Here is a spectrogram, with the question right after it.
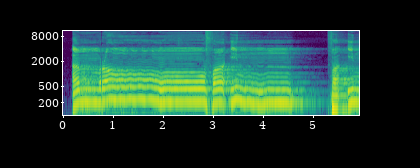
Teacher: ada nun yang bertasdid gunnah musaddadah, kita tekan selama 3 harokat, kita dengungkan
